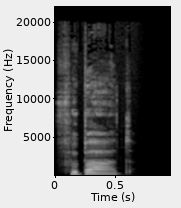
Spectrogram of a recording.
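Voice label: "forbade", British English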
